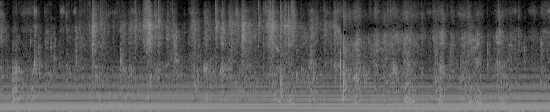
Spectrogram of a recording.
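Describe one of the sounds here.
A rubber toy squeaks as dogs tug at it.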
